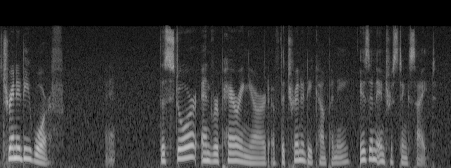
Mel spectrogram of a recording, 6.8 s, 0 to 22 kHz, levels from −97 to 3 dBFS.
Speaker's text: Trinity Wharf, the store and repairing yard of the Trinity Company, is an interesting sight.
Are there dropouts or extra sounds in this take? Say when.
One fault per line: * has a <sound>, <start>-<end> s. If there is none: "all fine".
* has a laugh, 1.6-1.7 s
